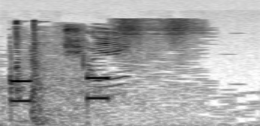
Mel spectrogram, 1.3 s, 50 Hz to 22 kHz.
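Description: Phone dialing in The Sims 3 video game: a quick run of short electronic keypad tones, clear and close, with no talk over them.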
